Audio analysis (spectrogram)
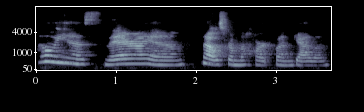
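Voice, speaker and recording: A woman's voice: a little high, measured pace, bright, forceful tone. A woman acting a vain, glamorous, wealthy socialite who gushes about herself in a staged play reading over a video call. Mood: gushing. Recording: roomy video-call audio.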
